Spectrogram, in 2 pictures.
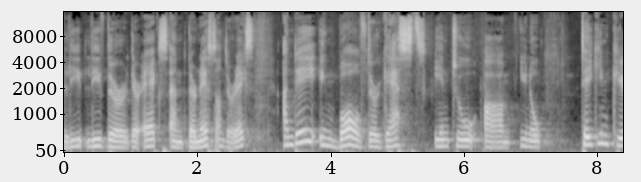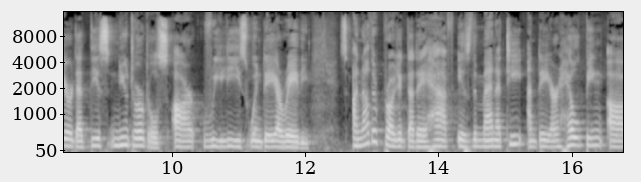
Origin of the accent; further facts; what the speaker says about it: Peru; from Peru.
